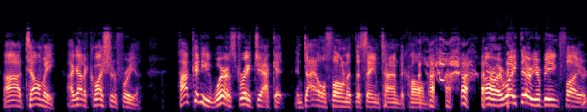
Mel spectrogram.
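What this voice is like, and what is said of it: Imitates another person's voice. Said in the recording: “impersonation. It was a good one”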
